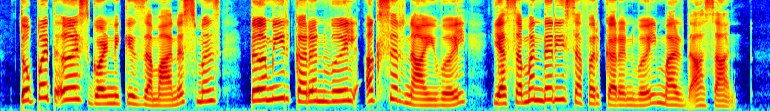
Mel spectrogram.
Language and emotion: Kashmiri, neutral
